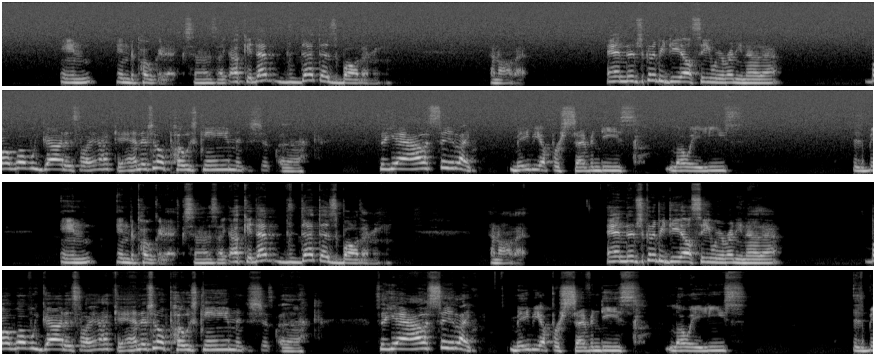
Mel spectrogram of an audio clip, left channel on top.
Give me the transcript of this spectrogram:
in the Pokedex. And it's like, okay, that does bother me. And all that. And there's going to be DLC, we already know that. But what we got is like, okay, and there's no post-game, it's just, So yeah, I would say like maybe upper 70s, low 80s is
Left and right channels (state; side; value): noise; left; hiss, 5 dB below the sound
